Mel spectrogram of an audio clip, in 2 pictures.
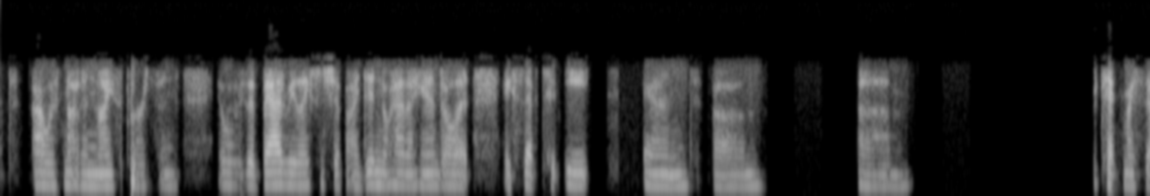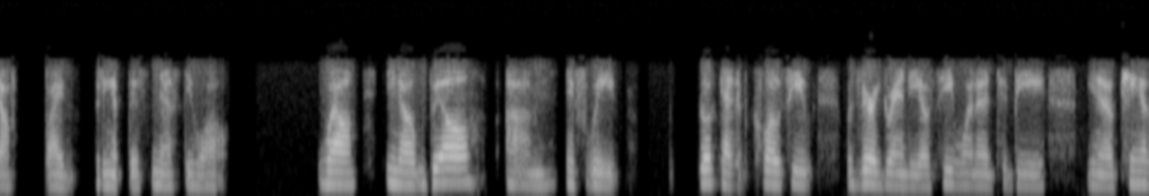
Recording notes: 100 Pounders Phone Meeting.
